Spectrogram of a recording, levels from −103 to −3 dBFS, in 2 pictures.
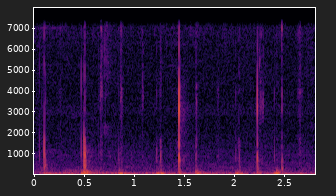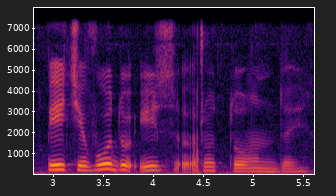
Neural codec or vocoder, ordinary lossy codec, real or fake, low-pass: none; none; real; 7.2 kHz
